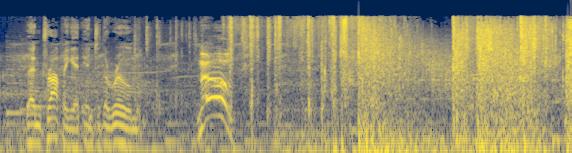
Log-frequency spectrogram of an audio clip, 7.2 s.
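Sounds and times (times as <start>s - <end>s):
speech: 0.4s - 3.2s
grenade explosion with deep boom and roaring crackling noise: 4.4s - 7.1s.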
